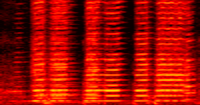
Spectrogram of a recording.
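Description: Harmonica being played: a few short blown chords in quick succession.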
